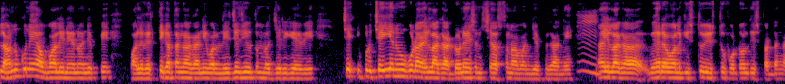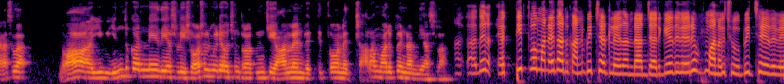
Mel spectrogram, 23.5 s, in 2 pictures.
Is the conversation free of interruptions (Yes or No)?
Yes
